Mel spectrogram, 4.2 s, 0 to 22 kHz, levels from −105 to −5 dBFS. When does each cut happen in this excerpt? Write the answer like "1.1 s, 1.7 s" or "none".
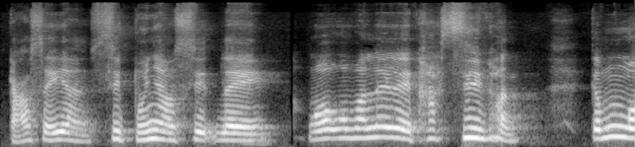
1.9 s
